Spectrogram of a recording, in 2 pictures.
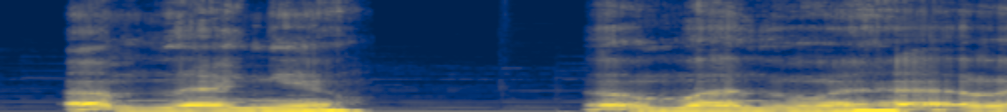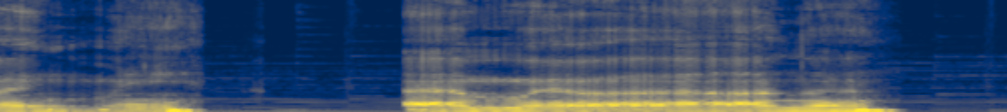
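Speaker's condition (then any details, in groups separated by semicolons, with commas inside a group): ALS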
